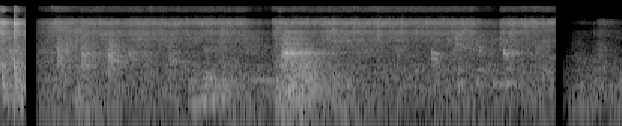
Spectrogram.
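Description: Faint, indistinct voices over a steady hiss-like noise, cut off suddenly near the end.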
